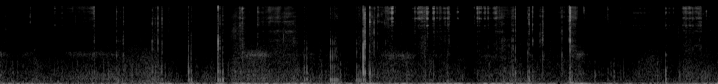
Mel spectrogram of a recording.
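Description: Irregular small scrapes, clicks and crunches of a knife cutting at a hard, icy chunk set in packed snow.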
